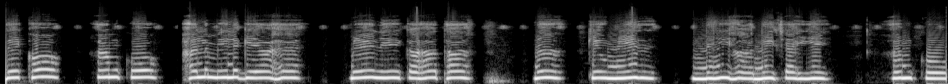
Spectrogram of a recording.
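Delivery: high little fairy voice; Chutki. Acted. Little fairy tells trapped girl of the solution, high hopeful voice. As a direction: announce hope in a high, measured voice. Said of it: "चुटकी परी ने चंचल से कहा".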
